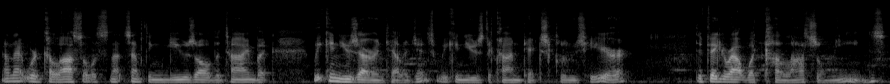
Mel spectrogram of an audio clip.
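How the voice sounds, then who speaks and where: A man reading a children's book aloud, conversationally pausing to explain and put questions to his listeners. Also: on the low side, gravelly, fairly bright tone, a little hiss or hum. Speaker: read-aloud storyteller explaining words to children. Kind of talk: children's book read-aloud with teaching asides.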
